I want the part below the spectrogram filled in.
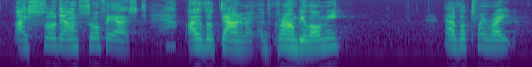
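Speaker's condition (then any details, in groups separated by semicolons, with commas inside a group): Cerebral palsy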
